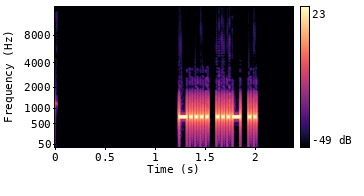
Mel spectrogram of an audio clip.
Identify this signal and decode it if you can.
Morse code, heard as a keyed tone, about 46 wpm, 700 Hz. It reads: 6VI
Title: Three Challenging Letter-Number Combinations 45wpm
